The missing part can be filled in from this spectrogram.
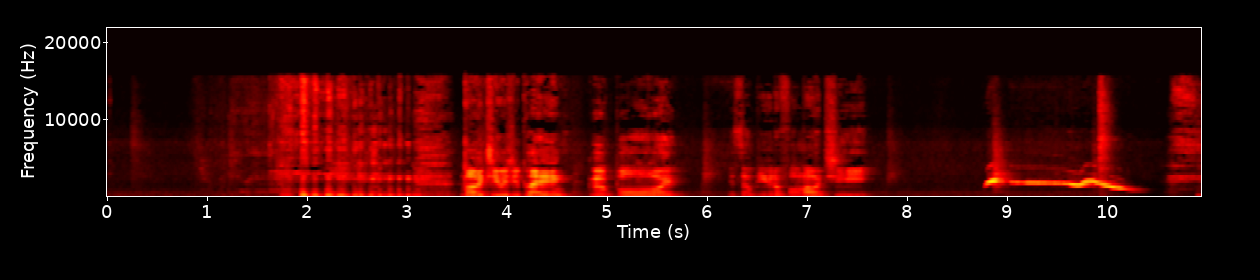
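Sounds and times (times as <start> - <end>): person whistling a long note: 8.8 - 10.4.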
